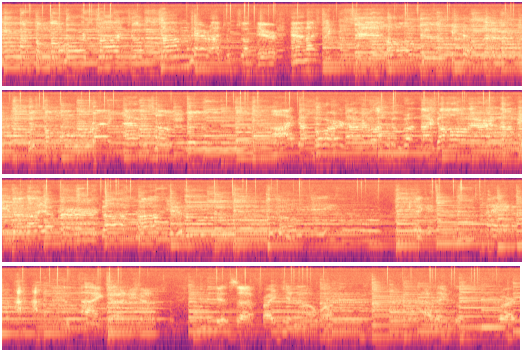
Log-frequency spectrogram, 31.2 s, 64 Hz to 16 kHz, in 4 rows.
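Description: Two acoustic guitars played together in a country-bluegrass style jam, picked and strummed steadily, with a brief drop in loudness about 26 seconds in.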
